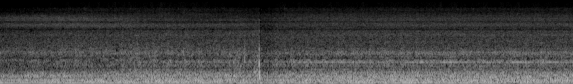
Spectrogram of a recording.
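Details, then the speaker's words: Ford F250/350 Triton V10 at first start after exhaust leak repair (new manifold gaskets, studs and Y-pipe refitted): steady even idle under a loud rush of cooling-fan air, no ticking or puffing from the manifolds; normal idle. "Like you hear the fan spool up more than the truck. You just hear a bunch of air."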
